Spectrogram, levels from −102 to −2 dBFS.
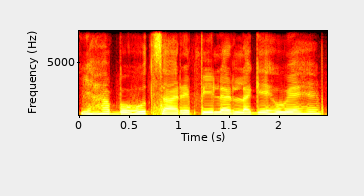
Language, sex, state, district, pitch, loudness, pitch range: Hindi, male, Jharkhand, Ranchi, 170 Hz, -11 LUFS, 160-180 Hz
